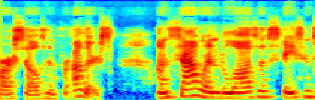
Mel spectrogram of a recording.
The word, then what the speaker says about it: Samhain: Samhain is pronounced Samhain, also known as All Hallows Eve.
